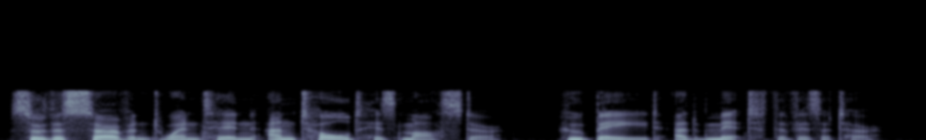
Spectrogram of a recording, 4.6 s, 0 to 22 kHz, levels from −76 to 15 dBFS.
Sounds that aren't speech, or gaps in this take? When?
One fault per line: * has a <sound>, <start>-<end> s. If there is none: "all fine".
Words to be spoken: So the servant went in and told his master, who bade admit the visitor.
all fine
